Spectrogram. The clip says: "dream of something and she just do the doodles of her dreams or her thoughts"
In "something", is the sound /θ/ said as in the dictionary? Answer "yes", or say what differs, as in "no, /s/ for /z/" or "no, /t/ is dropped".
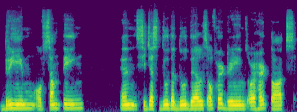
no, /t/ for /θ/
